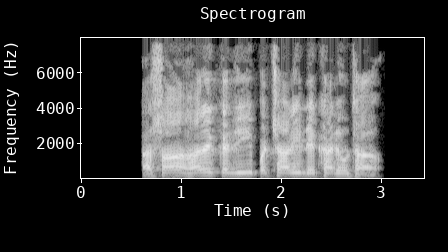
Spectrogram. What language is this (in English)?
Sindhi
